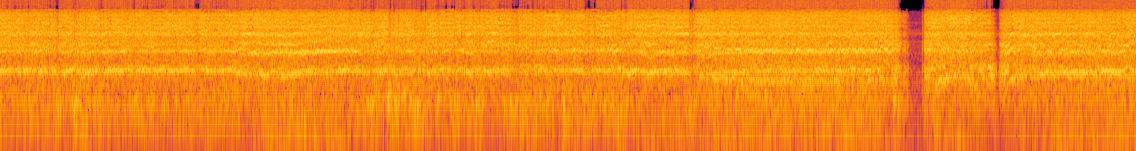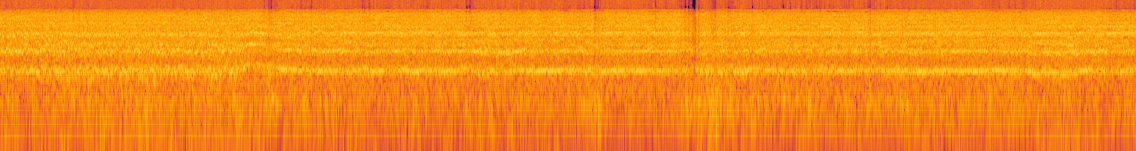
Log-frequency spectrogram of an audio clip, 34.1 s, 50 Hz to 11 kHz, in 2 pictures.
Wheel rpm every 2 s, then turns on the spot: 240, 230, 220, 230, 230, 210, 160, 110, 210, 230, 240, 230, 230, 240, 230, 230, 220.
none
